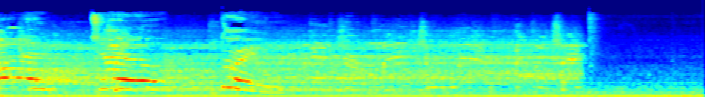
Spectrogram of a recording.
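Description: Music plays from a television speaker.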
